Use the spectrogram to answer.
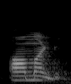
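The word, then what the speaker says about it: almond: आमंड, ये आलमंड आलमंड बोलते हैं ना, वो गलत है, आमंड होता है, आमंड, एल साइलेंट।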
